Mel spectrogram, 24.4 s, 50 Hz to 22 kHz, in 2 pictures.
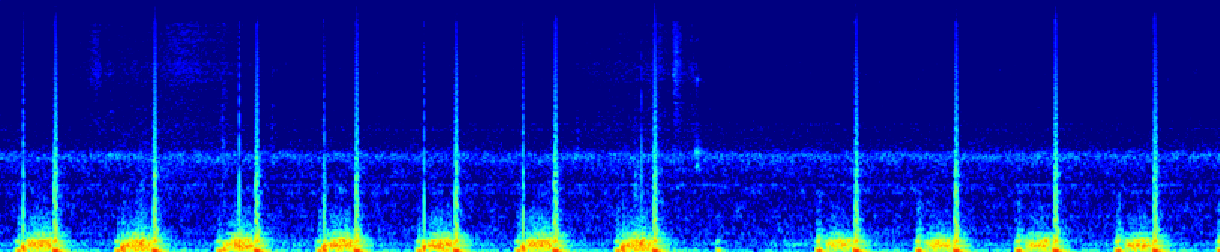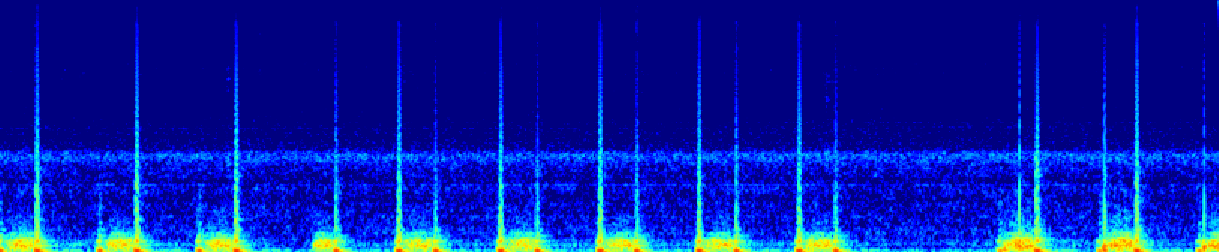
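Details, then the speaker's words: Simulator heart sounds at about 60 a minute: aortic stenosis, with a coarse murmur filling each systole; possibly weakened first and second sounds at the aortic valve point. "стеноз устья аорты возможно при этой патологии будет ослаблены первый тон а также ослабление второго тона в точке выслушивания клапана аорты аортального клапана"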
